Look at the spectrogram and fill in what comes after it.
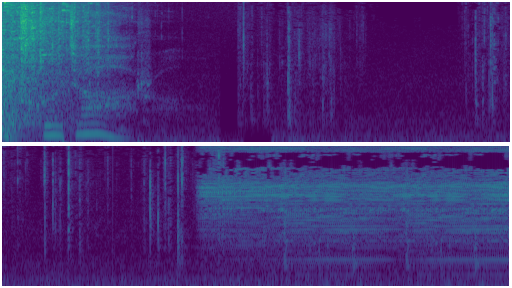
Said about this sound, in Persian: ریش‌تراش آکواتاچ فیلیپس روش بهتری برای اصلاح.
